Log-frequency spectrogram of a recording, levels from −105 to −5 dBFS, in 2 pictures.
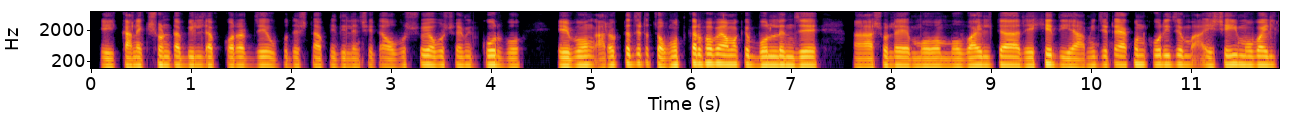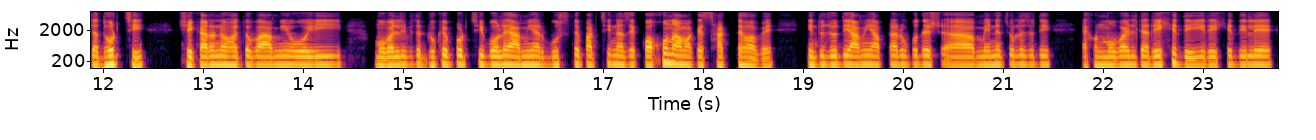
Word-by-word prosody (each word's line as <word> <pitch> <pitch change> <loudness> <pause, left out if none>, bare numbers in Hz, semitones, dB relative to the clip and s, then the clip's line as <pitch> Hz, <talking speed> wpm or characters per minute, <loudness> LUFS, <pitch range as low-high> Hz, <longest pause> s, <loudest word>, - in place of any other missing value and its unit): এই 125 - -1
কানেকশনটা 135 +2 0
build-up 135 -1 -2
করার 135 -1 +1
যে 140 - 0
উপদেশটা 135 0 -11
আপনি 130 +2 -11
দিলেন, 125 -1 -6
সেটা 130 -2 -11
অবশ্যই, 135 +5 -3
অবশ্যই 145 0 -5
আমি 140 - -6
করবো। 135 -4 +2 0.5
এবং 140 +3 +2 0.2
আরেকটা 145 +6 0
যেটা 175 0 -3
চমৎকারভাবে 165 +5 +3
আমাকে 160 0 -1
বললেন 145 0 +4
যে, 140 - +6 0.5
আ - - -3
আসলে 140 +1 -2 0.2
মো 130 - +2 0.3
মোবাইলটা 135 +3 +2 0.2
রেখে 130 +5 +3
দি। 130 - -3 0.2
আমি 135 +3 -6
যেটা 145 +2 -2
এখন 165 +2 -1
করি 160 0 +2
যে - - +3
মা - - -6 0.2
এসেই 155 +4 0
মোবাইলটা 145 0 +2
ধরছি। 150 -3 +3 0.5
সে 140 - +5
কারণে 150 +1 +5
হয়তোবা 145 0 +2
আমি 145 +1 -1 0.2
ওই 140 0 +2 0.6
মোবাইলের 140 +2 +3
ভিতর 155 +1 -3
ঢুকে 140 +3 +1
পড়ছি 160 0 -1
বলে 145 +1 +4
আমি 145 +1 0
আর 145 - 0
বুঝতে 145 +4 -3
পারছি 155 +2 -1
না 150 - +3
যে, 155 - 0
কখন 180 +6 +4
আমাকে 150 -1 0
ছাড়তে 145 0 -2
হবে? 125 -1 0 0.4
কিন্তু 145 +1 0
যদি 150 +1 0
আমি 155 +2 -1
আপনার 150 +1 -3
উপদেশ 155 0 -1 0.2
আ - - +3 0.3
মেনে 150 +1 0
চলে 155 0 -2
যদি 150 0 -4 0.4
এখন 145 - -4
মোবাইলটা 145 +1 +1
রেখে 150 +4 +1
দেই, 135 +1 +1
রেখে 140 +2 -2
দিলে 150 0 +2
145 Hz, 175 wpm, -22 LUFS, 135-150 Hz, 0.6 s, যে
